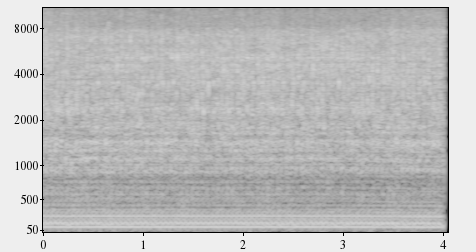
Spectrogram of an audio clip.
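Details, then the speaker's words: 1982 Ford F-150 302 V8, manual, after carburetor, rusty gas tank and fuel pump work: lumpy, uneven idle with steady stumble; misfire, three plug wires found disconnected, running on five cylinders. "How did that even run? I had this disconnected, this one disconnected, this one disconnected. We were running on 5 cylinders."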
